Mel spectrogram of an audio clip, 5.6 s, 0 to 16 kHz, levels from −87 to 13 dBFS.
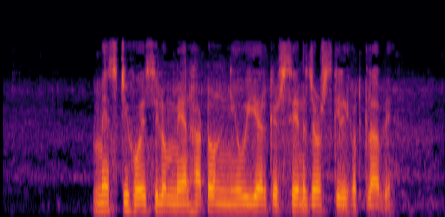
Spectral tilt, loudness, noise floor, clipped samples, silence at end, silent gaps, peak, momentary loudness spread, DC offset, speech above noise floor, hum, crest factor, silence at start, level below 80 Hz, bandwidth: -5 dB/octave; -17 LUFS; -56 dBFS; under 0.1%; 0.65 s; none; -2 dBFS; 5 LU; under 0.1%; 39 dB; none; 16 dB; 1.15 s; -58 dBFS; 8 kHz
